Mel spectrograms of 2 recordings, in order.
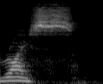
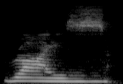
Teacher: Rice is no voice. Rise. You can hear the voice there. The vibration. If you put your finger there, you can feel.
